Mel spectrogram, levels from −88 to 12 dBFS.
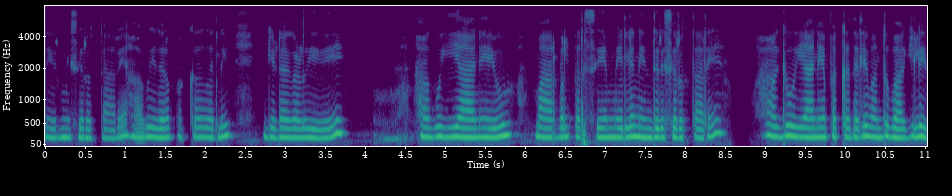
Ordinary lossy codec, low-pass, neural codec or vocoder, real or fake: none; 7.2 kHz; codec, 16 kHz, 8 kbps, FunCodec, trained on LibriTTS, 25 frames a second; fake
